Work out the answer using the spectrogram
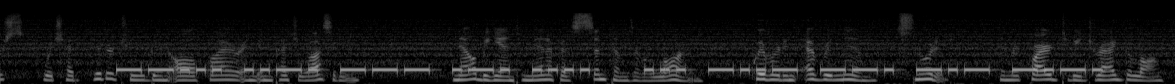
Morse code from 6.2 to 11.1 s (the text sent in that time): SXGKC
